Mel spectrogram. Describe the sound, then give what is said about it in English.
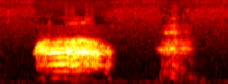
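A pet cat named Ziggy meows twice: first a long, loud, drawn-out cry, then a shorter, softer one after a brief pause. No one speaks. “Ziggy's the talker.”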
